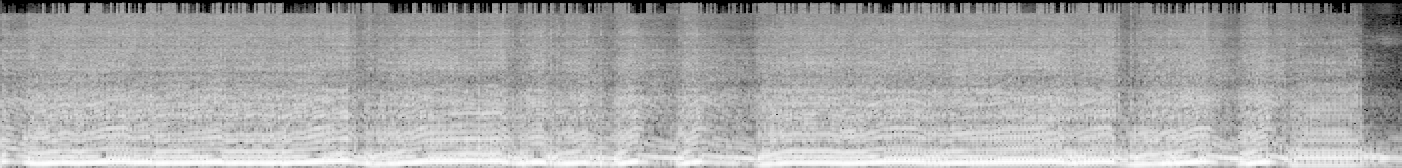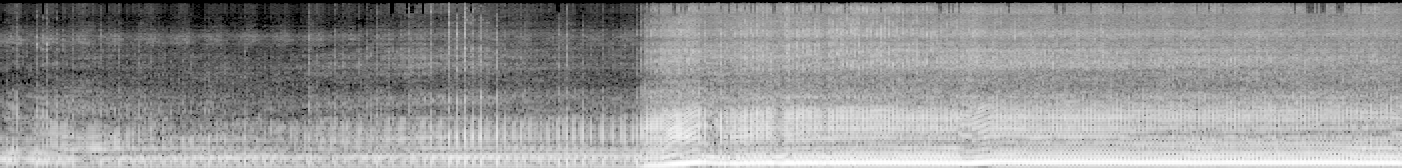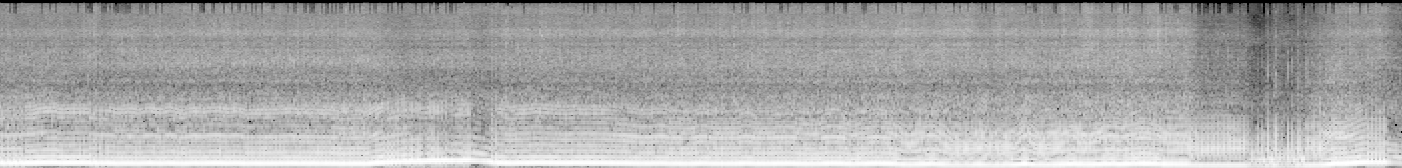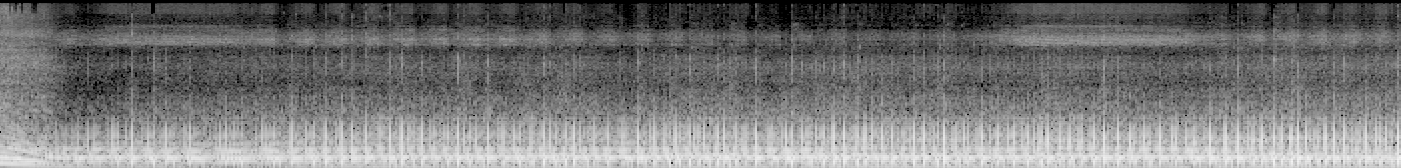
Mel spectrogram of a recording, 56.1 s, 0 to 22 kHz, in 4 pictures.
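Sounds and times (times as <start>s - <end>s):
two-stroke chainsaw revving: 0.0s - 56.0s.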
